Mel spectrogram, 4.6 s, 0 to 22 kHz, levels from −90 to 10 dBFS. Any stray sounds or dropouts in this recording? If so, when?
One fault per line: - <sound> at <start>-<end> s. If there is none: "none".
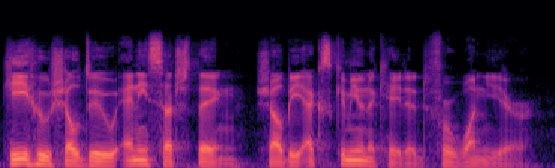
none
